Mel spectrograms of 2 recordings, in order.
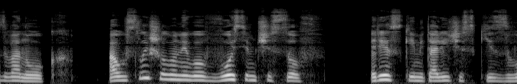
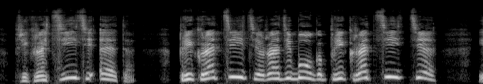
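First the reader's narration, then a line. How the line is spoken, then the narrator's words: Desperate wail. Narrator (Russian): Он и сам завопил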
